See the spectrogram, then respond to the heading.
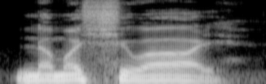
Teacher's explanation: विसर्गाच्या पुढे श आला तर श चा उच्चार अर्धा करायचा आहे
